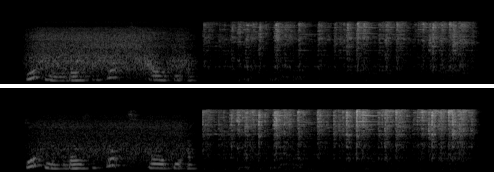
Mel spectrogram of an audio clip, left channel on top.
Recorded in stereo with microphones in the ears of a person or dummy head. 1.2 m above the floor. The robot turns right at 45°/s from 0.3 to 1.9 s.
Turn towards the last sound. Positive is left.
turn(degrees=-70)  # may be behind; listen again after turning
